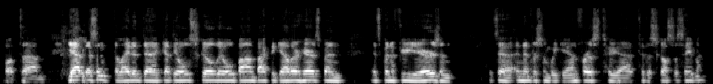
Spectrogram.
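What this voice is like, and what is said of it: North American-tinged accent. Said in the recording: “The North American accent is absolutely outstanding ... You've definitely got an accent. No doubt.”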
